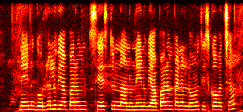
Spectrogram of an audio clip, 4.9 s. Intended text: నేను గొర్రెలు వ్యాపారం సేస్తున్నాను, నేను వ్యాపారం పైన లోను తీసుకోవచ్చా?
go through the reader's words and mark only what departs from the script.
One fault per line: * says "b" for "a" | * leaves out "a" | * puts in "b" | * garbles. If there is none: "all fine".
all fine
